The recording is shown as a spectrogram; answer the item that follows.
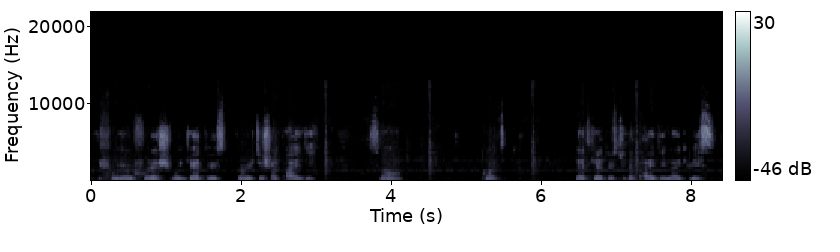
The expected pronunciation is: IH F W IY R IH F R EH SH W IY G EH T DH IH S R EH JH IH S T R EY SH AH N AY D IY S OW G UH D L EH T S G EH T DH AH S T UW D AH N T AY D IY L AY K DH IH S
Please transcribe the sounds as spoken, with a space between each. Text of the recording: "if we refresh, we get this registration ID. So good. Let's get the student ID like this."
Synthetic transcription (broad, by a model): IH F W IY R IH F R EH SH W IY G EH T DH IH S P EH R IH T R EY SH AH N AY D IY S OW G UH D L EH T S G EH T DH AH S T UW D AH N T AY D IY L AY K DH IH S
